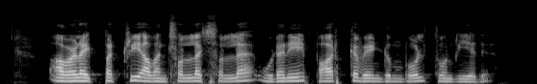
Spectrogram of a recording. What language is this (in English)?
Tamil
